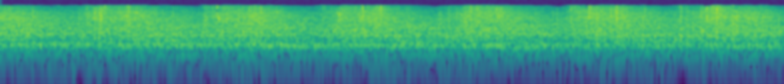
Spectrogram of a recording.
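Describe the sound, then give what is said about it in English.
A crowd cheers and chants for Art Briles, former head coach of Baylor University: a steady, dense roar, loud and continuous for the full three seconds, with bright hissy texture and rhythmic swells, no single voice standing out. “Give this fool a round of applause. Chant for him.”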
